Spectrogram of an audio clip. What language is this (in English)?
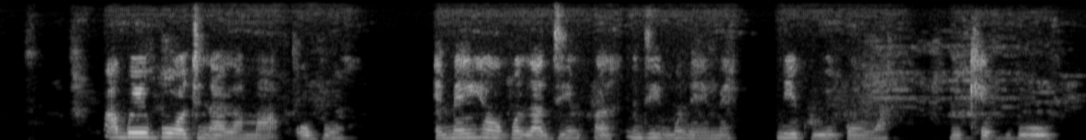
Igbo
